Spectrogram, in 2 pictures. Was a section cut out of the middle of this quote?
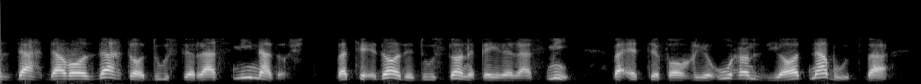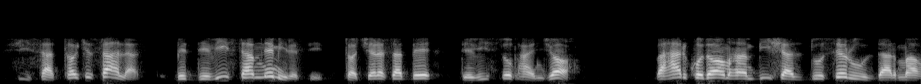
no; 0 cuts

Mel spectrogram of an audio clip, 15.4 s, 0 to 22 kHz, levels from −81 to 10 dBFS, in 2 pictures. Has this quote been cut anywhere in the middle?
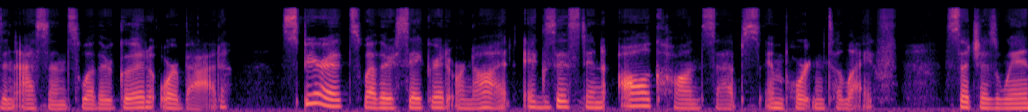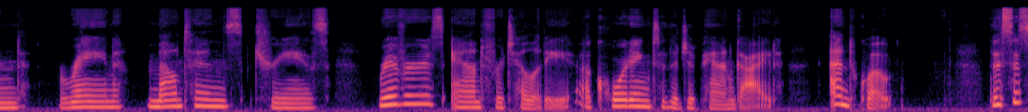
no; 0 cuts

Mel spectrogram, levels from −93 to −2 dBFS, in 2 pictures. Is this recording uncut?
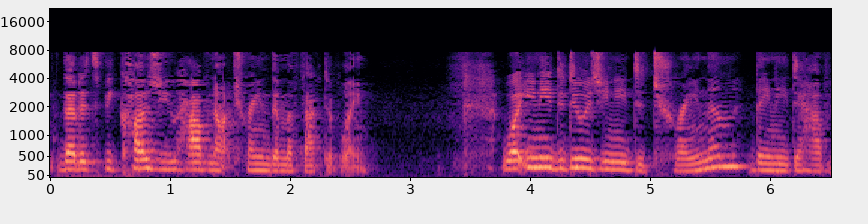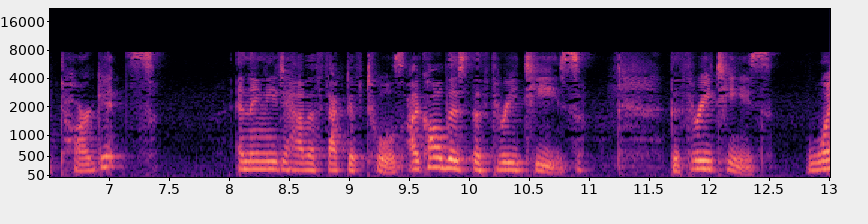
yes; 0 cuts

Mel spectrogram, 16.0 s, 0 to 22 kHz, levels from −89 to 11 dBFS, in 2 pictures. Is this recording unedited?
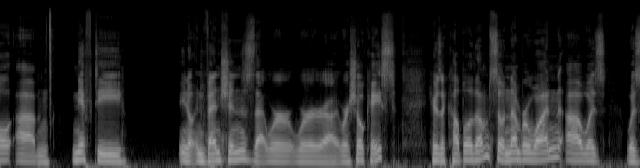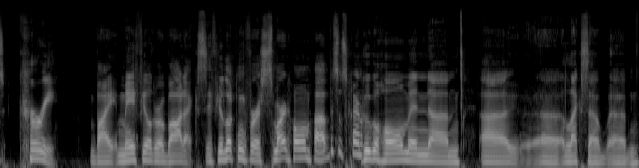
no; 1 cut; at 12.5 s

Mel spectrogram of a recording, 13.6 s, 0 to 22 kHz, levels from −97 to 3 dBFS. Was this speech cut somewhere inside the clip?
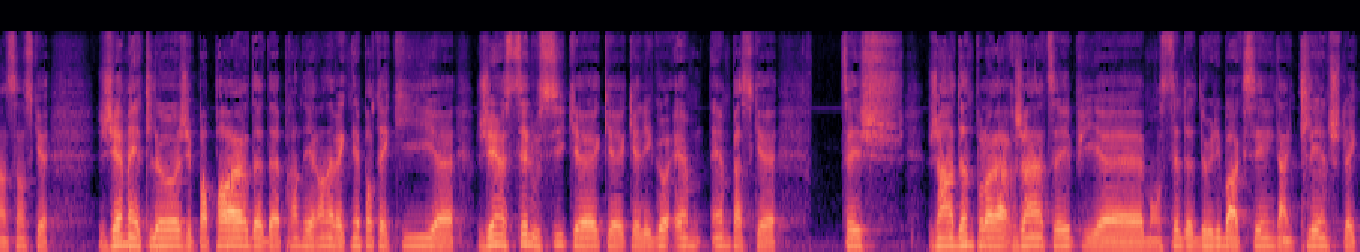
no; 0 cuts

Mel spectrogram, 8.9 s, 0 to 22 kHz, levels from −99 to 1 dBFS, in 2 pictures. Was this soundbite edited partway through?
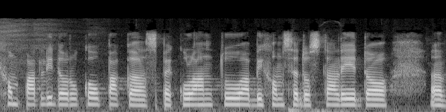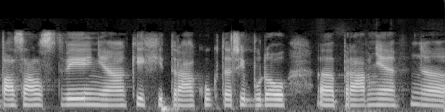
no; 0 cuts

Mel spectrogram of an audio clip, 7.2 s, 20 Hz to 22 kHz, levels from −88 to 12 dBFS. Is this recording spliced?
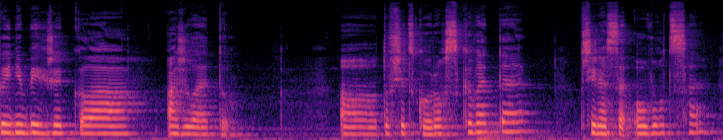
yes; 1 cut; at 3.4 s

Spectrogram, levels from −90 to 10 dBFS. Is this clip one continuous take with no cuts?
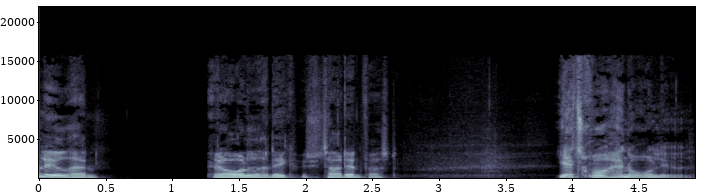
yes; 0 cuts

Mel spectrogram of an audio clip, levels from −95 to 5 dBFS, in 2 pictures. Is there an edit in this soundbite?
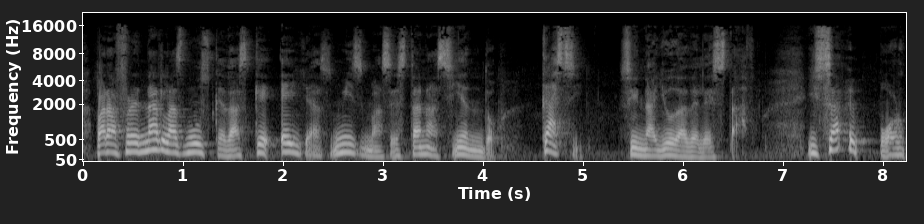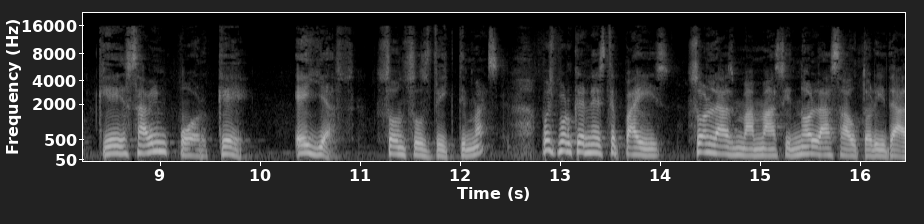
no; 0 cuts

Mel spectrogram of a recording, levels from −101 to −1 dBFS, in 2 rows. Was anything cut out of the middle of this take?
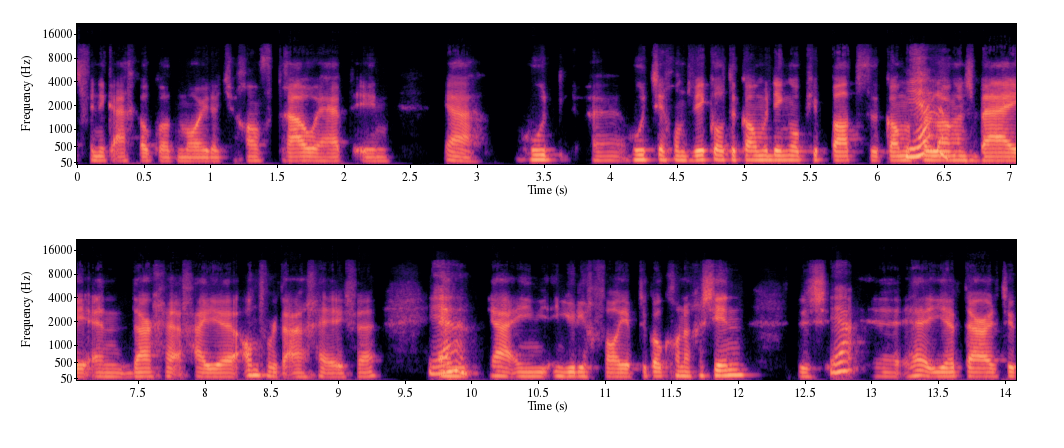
no; 0 cuts

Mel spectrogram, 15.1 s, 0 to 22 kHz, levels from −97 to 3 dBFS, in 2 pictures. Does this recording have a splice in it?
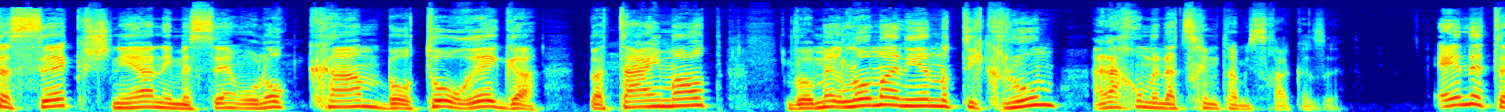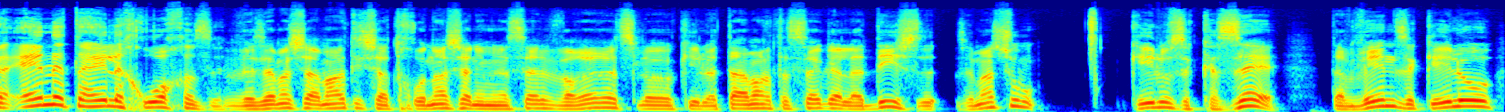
no; 0 cuts

